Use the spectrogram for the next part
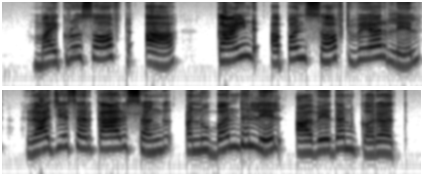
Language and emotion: Maithili, neutral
